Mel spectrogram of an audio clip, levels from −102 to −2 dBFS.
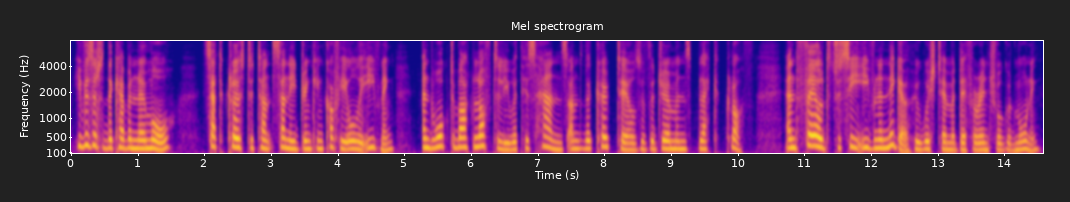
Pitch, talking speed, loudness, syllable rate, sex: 210 Hz, 190 wpm, -20 LUFS, 5.3 syllables/s, female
